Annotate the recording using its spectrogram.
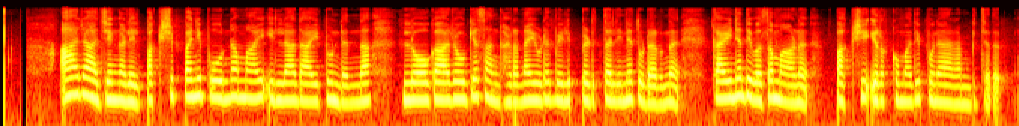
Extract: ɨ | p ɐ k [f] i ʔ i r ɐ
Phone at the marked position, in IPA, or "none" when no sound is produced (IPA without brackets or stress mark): ʂ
